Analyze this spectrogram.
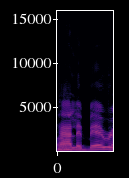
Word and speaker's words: Halle Berry: Uh, Halle Berry. I've been saying that woman's Halle Berry. Holly. Child. Her name ain't Holly Berry. Halle Berry.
